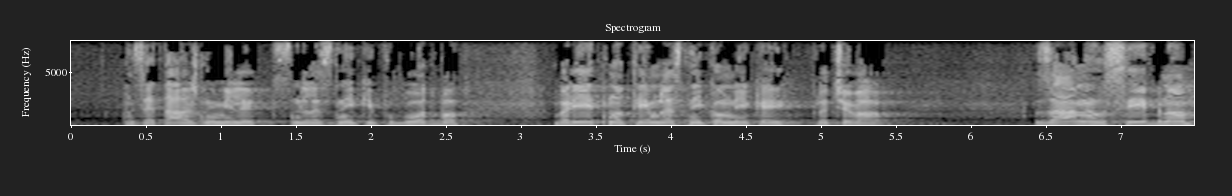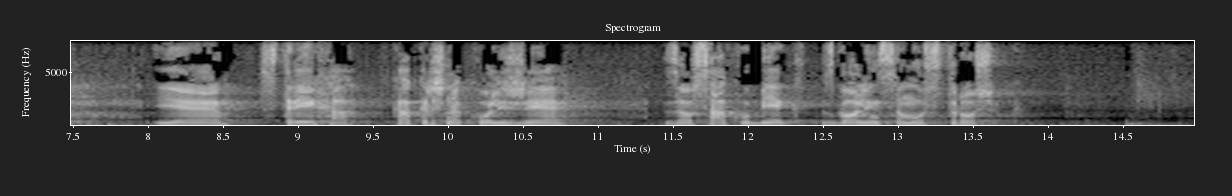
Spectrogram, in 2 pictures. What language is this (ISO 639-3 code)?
slv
